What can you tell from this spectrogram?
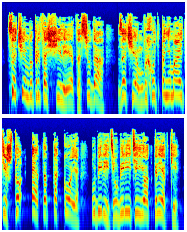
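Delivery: высоко, испуганно, почти срываясь на крик; в панике умоляет убрать девушку от клетки; в ужасе. A narrator's reading. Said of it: "с ужасом забилась в угол". (Элизабет в ужасе кричит охранникам, сдавленный испуганный крик)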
